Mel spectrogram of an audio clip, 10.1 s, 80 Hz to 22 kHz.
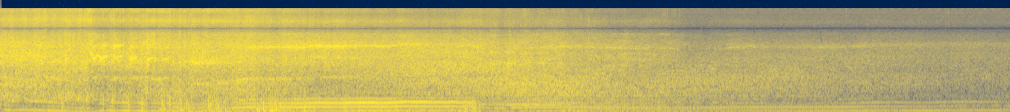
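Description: Lada Niva's 1.7-litre four-cylinder petrol engine driving past under throttle. Its pitch falls in the first second, climbs and holds higher, then drops sharply near five seconds. It then fades steadily as the car pulls away into the distance.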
